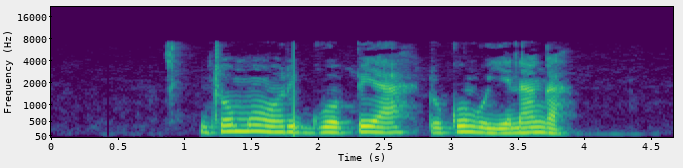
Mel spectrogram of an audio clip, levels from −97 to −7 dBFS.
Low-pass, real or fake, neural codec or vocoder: 7.2 kHz; real; none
